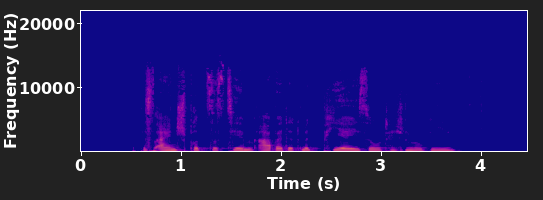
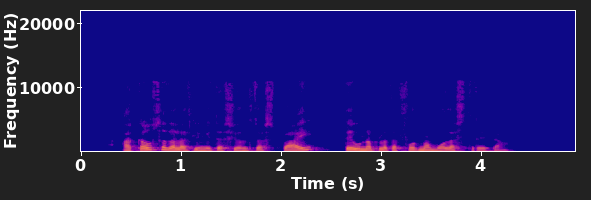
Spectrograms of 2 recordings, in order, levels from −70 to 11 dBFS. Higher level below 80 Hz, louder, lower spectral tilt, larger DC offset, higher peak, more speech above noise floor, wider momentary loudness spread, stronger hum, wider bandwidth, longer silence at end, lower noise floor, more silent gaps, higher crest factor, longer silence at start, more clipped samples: first, -50 dBFS vs -70 dBFS; second, -35 LUFS vs -24 LUFS; second, -4.5 dB/octave vs -7.5 dB/octave; neither; second, -18 dBFS vs -8 dBFS; second, 35 dB vs 51 dB; about the same, 9 LU vs 11 LU; neither; first, 15 kHz vs 11.5 kHz; about the same, 0.75 s vs 0.7 s; second, -70 dBFS vs -74 dBFS; neither; about the same, 18 dB vs 16 dB; about the same, 0.5 s vs 0.4 s; neither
